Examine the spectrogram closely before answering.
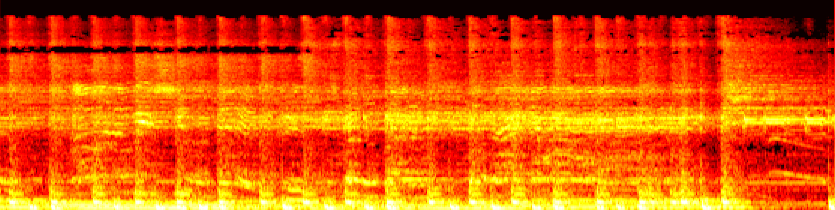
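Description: Live rock band playing with a steady drum-kit beat under electric and acoustic guitars and bass. The drums and low end drop away for about a second near the end.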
